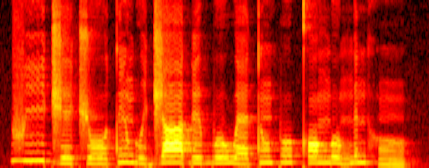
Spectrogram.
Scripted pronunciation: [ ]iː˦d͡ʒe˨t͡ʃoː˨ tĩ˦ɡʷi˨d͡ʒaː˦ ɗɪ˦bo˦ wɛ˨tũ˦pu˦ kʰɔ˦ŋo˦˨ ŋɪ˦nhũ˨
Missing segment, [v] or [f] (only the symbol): v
